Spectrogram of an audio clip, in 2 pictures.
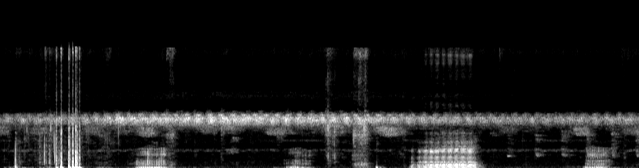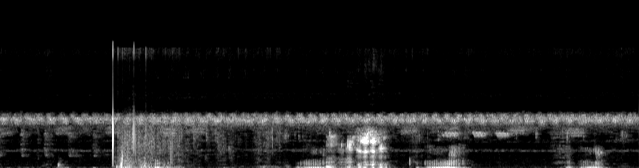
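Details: Goat that has just delivered two kids, giving one brief, nasal bleat in the middle, with scattered thumps, rustles and knocks and a steady shrill whine in the background.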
